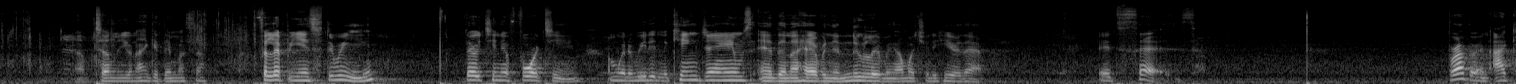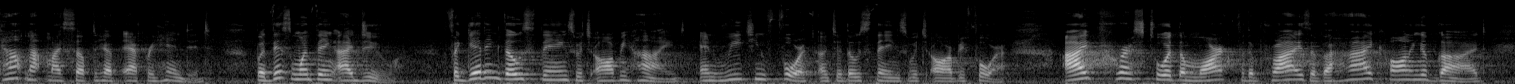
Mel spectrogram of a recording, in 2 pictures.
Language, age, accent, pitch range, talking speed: English, 40-59, American, 160-215 Hz, 165 wpm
